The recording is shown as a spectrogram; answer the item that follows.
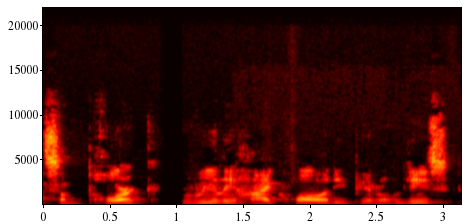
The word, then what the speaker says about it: pierogi: pork really high quality pierogies am I saying it right it's peroga which is a dead organ yeah Ukrainian is it's Veronica or or Peter here but pierogies is is common it's really more polish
